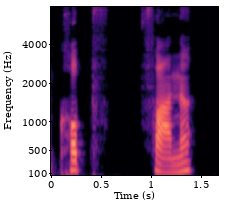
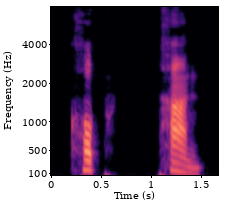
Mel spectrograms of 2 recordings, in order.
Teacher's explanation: Enquanto o alemão tem um característico som de p͡fa, como em Kopf, Pfanne, em hunsriqueano isso é apenas um pʰa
